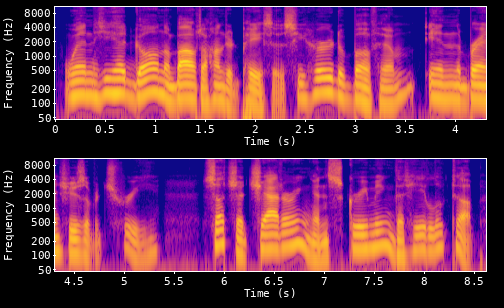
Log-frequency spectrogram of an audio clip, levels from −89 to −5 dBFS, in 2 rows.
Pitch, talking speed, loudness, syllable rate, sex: 130 Hz, 190 wpm, -20 LUFS, 4.7 syllables/s, male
